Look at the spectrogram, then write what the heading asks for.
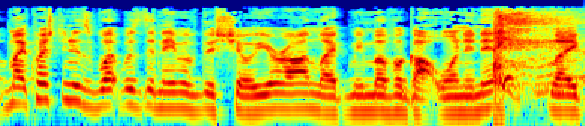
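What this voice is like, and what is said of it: Put-on English accent. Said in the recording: “I am part English, so I can do this... My grandma had the accent and everything... You can also do the voice.”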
